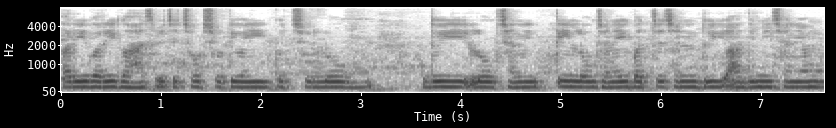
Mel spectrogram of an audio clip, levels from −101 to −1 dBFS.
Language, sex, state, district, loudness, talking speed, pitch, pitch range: Garhwali, female, Uttarakhand, Tehri Garhwal, -34 LUFS, 190 wpm, 195 Hz, 190-195 Hz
